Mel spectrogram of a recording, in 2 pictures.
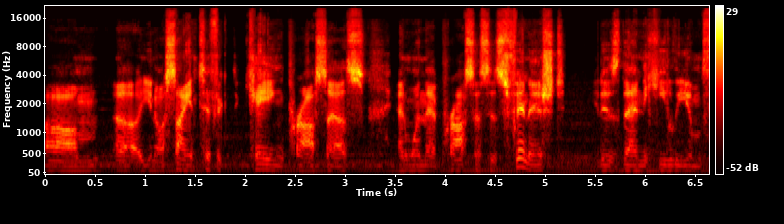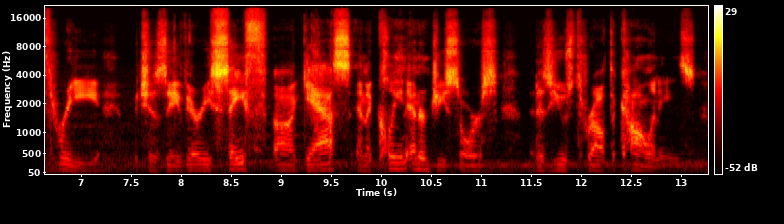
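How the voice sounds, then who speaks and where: A man's voice: mid-range voice, steady tone, measured pace, bright, forceful tone, slight background noise, rough recording. A man speaking as host and game master, narrating and explaining a tabletop roleplaying game.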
